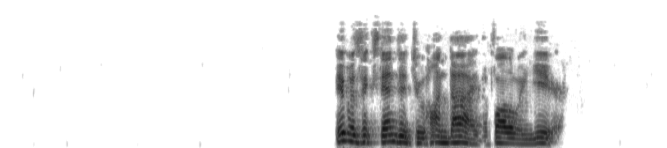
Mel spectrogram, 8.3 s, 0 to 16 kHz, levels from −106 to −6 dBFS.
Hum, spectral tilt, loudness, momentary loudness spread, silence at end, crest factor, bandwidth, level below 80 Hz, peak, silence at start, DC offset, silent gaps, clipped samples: none; -6 dB/octave; -21 LUFS; 6 LU; 1.35 s; 22 dB; 8.8 kHz; -68 dBFS; -2 dBFS; 4.2 s; under 0.1%; none; under 0.1%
